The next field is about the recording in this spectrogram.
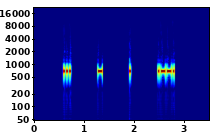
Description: Morse code, heard as a keyed tone, about 40 wpm, spaced as for 14 wpm, 700 Hz. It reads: STEP
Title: 6x Character Spacing - Top 500 Words - 40wpm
